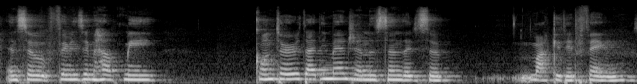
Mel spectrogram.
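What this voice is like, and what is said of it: French accent. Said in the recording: “your accent, because it's beautiful, it's charming. Is it French? Yes, absolutely.”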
